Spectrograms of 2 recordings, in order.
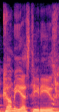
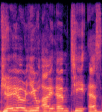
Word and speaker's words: Koumtsidis: He can't pronounce the real name. What the fuck did you just say? He's doing his best, Dylan. Koumtsidis. Cummy STDs. Close enough. Hey, just know that it's Greek.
